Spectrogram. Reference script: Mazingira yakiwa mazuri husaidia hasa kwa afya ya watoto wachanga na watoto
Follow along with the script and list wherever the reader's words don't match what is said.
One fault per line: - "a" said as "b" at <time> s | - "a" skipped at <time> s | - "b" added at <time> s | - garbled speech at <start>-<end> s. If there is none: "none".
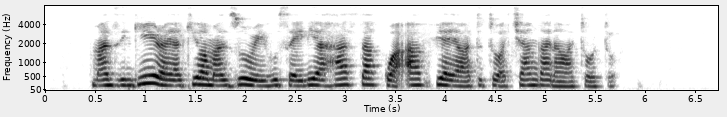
none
